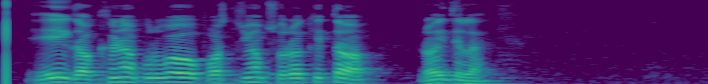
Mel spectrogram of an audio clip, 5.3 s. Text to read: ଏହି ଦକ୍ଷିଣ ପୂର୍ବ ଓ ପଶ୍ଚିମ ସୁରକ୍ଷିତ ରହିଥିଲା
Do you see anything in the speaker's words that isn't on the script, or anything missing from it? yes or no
no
